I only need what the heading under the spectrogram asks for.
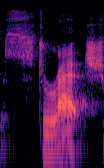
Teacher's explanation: Another word with a consonant cluster is stretch. We have s, t, r, the S, T, and R sounds. So we have three consonants that are clustered together. And then the TCH sound at the end of the word is actually one sound.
